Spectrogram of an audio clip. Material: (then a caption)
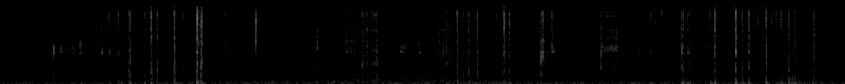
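Soap. A solid, dry brown bar of soap held in the hand is shaved with a utility knife blade. The cuts produce a quiet, irregular series of crisp, bright scraping clicks and short rasps, each dying away almost instantly, with little low end.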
